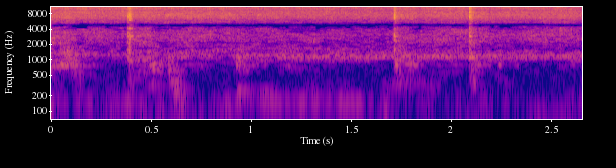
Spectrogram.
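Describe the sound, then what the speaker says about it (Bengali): Chopped onions sizzle in a hot pan for a Bengali bhola fish curry, a steady close hiss broken by a few sharp clicks of a stirring utensil. "একটু পেঁয়াজটা ভাজা হয়ে যাক তারপরে এটা আলুটা দিয়ে দেবো"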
